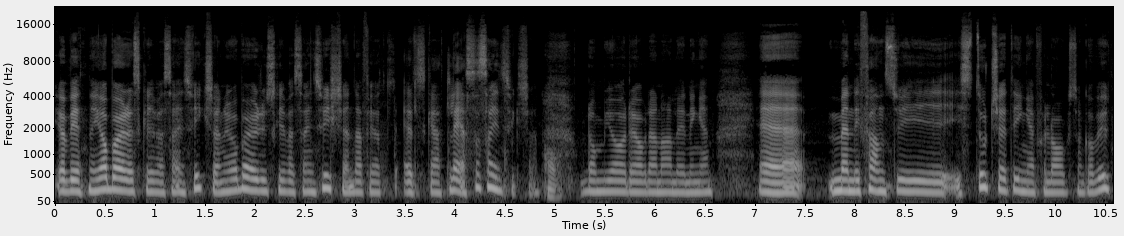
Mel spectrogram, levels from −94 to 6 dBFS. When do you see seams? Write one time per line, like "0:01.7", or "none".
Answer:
0:05.2

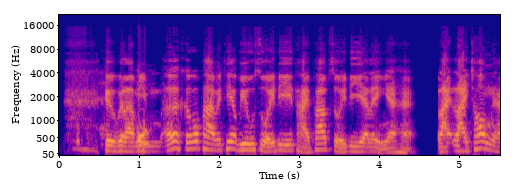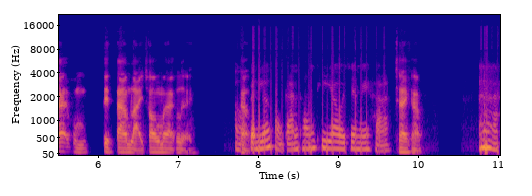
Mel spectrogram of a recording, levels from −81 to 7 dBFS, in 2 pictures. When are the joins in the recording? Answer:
0:02.2
0:09.7

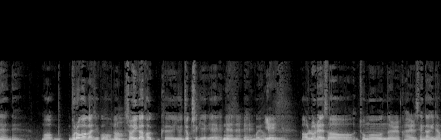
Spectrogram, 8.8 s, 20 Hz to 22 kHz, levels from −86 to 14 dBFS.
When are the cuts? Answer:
0:04.9

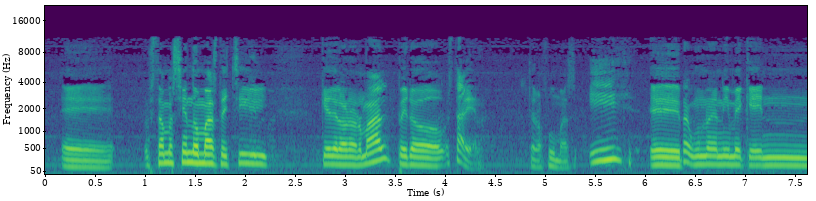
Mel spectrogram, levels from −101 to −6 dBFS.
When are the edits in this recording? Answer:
0:05.3
0:06.4

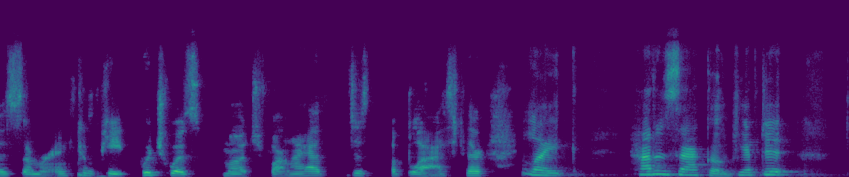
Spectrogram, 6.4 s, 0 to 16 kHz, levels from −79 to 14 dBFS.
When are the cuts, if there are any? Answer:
0:01.6
0:03.9

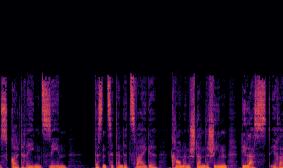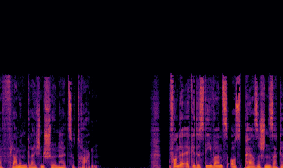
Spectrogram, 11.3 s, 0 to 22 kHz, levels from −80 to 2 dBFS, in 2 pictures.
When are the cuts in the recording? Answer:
0:08.9

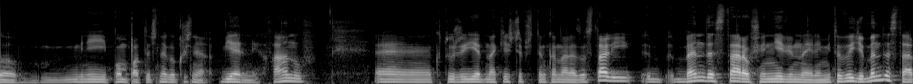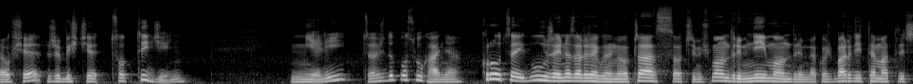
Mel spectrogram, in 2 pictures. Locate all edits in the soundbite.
none

